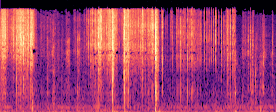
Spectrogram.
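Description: A cream-colored, twisted chunk of cured polyurethane construction foam, solid and porous, is held in both hands and crushed and torn apart with fingertips and long nails. Dry, bright tearing and crunching bursts come in irregular clusters, with a loud crackle near the start and sharp snaps around the middle and end. The sound is almost entirely high and hissy, with very little low end.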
